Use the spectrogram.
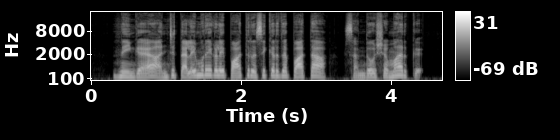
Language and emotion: Tamil, happy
